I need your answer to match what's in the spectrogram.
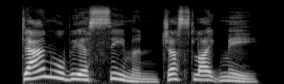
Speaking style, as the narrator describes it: Disco answered

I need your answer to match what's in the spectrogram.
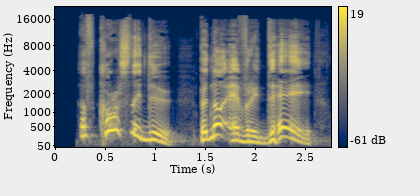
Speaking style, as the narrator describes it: laughed

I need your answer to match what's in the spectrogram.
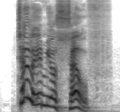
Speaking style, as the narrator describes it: he shouted

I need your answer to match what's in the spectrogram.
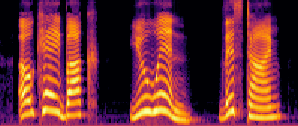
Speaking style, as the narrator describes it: Perrault shouted

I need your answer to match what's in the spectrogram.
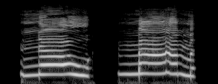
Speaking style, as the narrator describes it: cried Anne

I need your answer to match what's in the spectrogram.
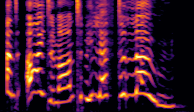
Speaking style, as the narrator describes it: shouted

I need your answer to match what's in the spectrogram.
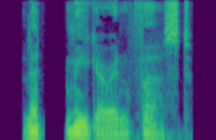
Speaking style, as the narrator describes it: said quietly

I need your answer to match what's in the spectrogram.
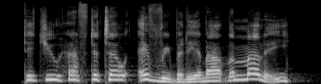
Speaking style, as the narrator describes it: asked angrily

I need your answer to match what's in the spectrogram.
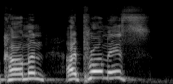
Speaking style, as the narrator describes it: He shouted

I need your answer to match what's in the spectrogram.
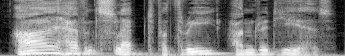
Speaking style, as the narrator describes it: said sadly

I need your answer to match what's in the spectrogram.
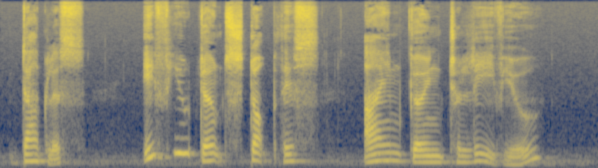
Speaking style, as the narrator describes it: Kirsten said in a quiet, controlled voice

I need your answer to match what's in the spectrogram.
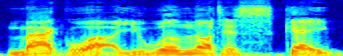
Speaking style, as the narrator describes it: Uncas shouted

